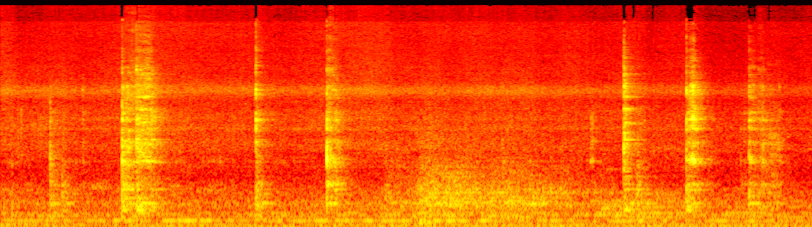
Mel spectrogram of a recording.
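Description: Grated carrots for carrot halwa fry with a soft, steady sizzle, broken by several sharp scrapes and clinks of a spoon stirring against the pan.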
